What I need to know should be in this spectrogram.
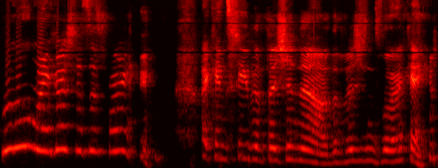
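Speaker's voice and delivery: thrilled, excited squeal.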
